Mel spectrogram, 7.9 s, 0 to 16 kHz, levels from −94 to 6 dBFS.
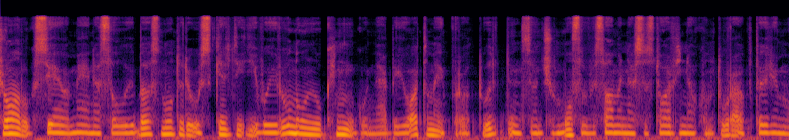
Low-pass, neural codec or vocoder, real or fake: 9.9 kHz; autoencoder, 22.05 kHz, a latent of 192 numbers a frame, VITS, trained on many speakers; fake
